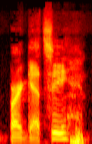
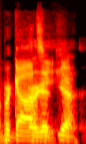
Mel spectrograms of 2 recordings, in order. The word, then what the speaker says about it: Bargatze: I think it's pronounced Bargatze. Nate Bargatze. Yeah, there you go, Bargatze.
